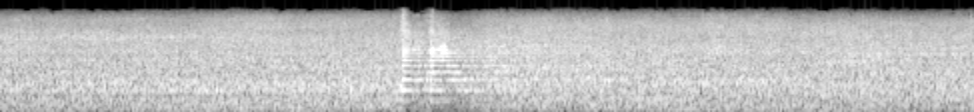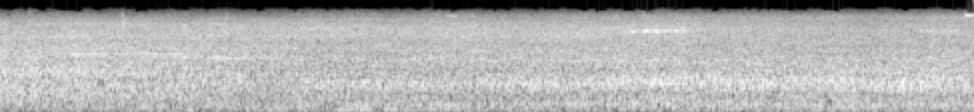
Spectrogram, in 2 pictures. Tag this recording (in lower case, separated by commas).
car, roadway noise, motor vehicle (road), vehicle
